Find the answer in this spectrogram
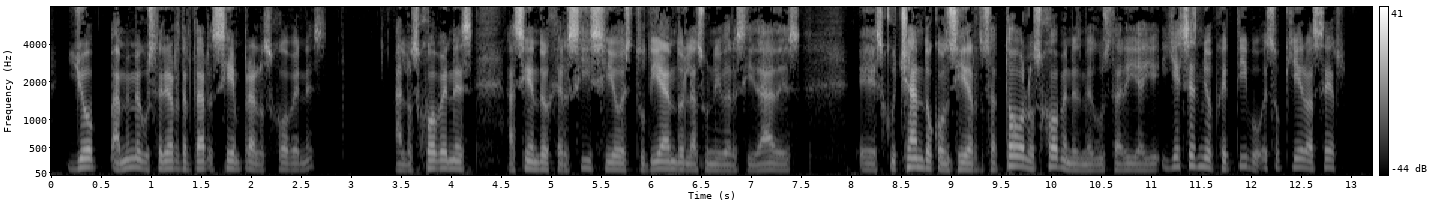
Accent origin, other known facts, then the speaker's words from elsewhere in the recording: Zacatecas, Mexico; Yo soy de Zacatecas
